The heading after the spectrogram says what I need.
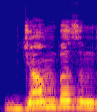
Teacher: B sesi kendinden önce gelen N sesini M'ye dönüştürmüş. Dolayısıyla bu MN değişimidir.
